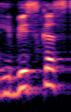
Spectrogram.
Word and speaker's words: hibiscus: Next spelling है हिबिस्कस की।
